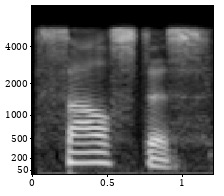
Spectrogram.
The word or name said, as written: solstice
